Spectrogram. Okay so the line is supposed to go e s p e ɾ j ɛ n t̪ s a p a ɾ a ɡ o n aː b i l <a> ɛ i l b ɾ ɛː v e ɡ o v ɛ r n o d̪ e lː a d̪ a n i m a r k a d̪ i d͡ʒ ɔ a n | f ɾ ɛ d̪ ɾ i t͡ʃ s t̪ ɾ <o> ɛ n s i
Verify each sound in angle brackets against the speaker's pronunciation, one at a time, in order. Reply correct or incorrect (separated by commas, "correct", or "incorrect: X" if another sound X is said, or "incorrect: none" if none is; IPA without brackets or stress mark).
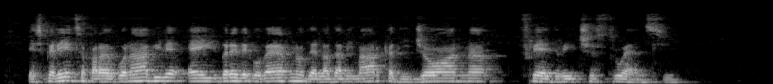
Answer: incorrect: e, incorrect: u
